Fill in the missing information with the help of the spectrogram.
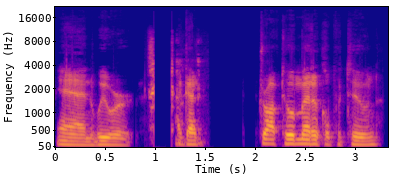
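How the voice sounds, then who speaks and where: A man's voice: on the low side, fairly even intonation, moderate pace, a little hiss or hum. A man in his fifties who hosts a podcast, speaking in a reflective way and searching for his words as he introduces his guest. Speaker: podcast host. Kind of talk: casual interview conversation.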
